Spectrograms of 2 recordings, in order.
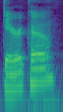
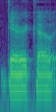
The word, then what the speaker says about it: Derecho: I've heard it pronounced both ways, but I'm just going to call it the Derecho.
